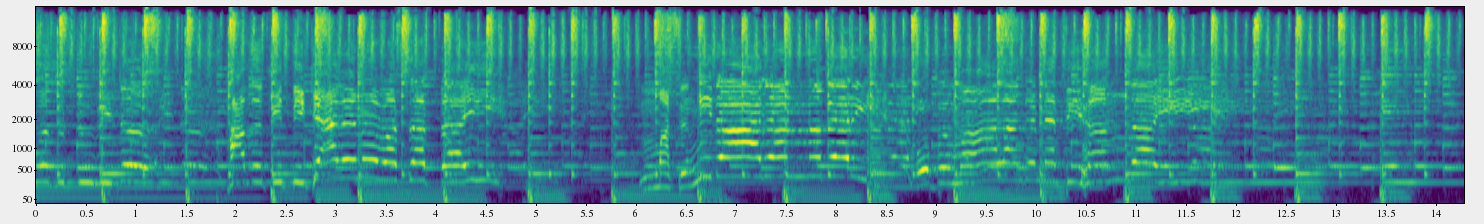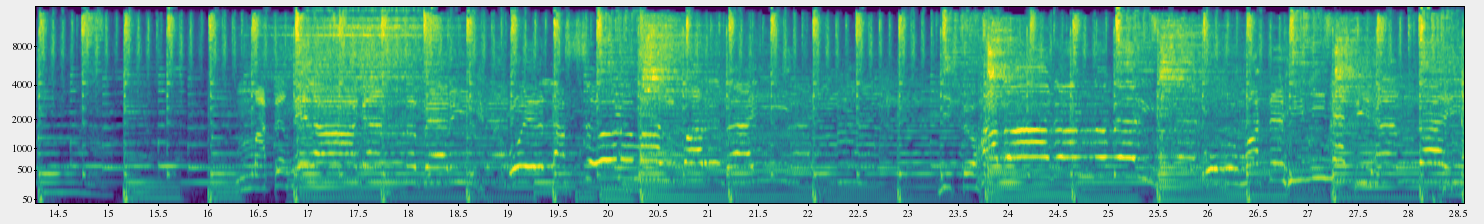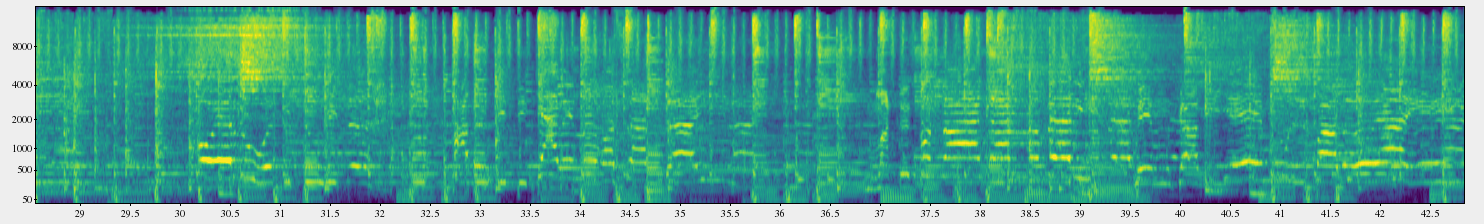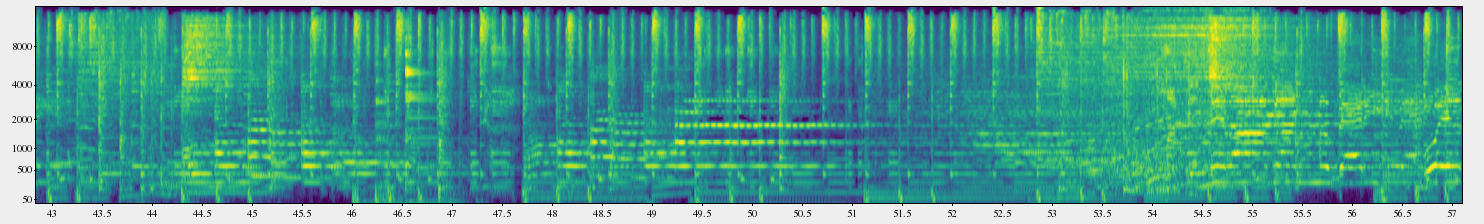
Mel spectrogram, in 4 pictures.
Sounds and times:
Music: 0:00.0 - 0:57.1.

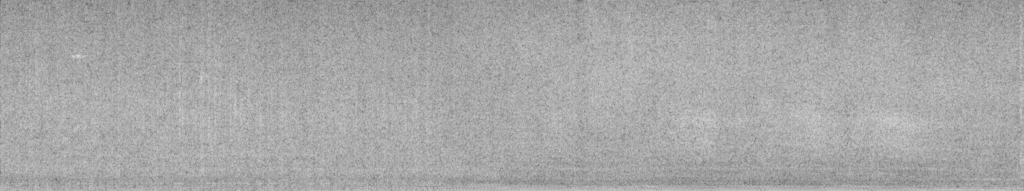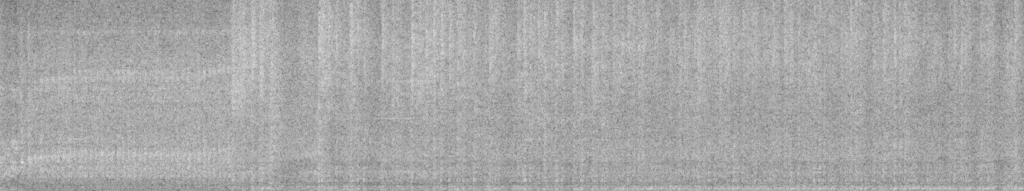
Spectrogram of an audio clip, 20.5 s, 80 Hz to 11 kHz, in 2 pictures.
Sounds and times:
Idling: 0:00.0 - 0:20.4
Medium engine (mid frequency): 0:00.0 - 0:20.4
Vehicle: 0:00.0 - 0:20.4
Accelerating, revving, vroom: 0:02.6 - 0:10.3, 0:12.6 - 0:20.4
Engine starting: 0:10.2 - 0:15.3.

